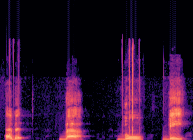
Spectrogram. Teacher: با دونوں ہونٹوں سے ادا ہوتی ہے. اس طرح کے دونوں ہونٹ آپس میں ملتے ہیں. زبان کو دیکھیں، جب با ادا ہوتی ہے تو زبان بالکل سکون میں ہوتی ہے. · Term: با کا مخرج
